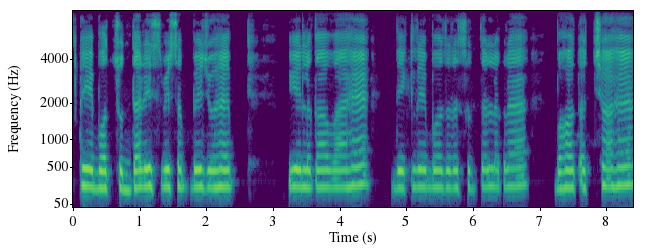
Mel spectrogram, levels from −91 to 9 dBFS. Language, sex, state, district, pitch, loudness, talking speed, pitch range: Hindi, female, Bihar, Purnia, 230 Hz, -16 LUFS, 170 wpm, 225-240 Hz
